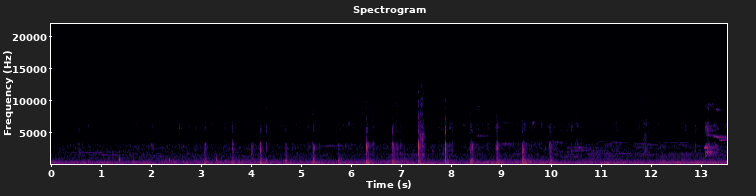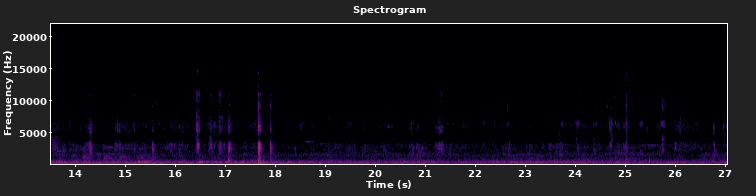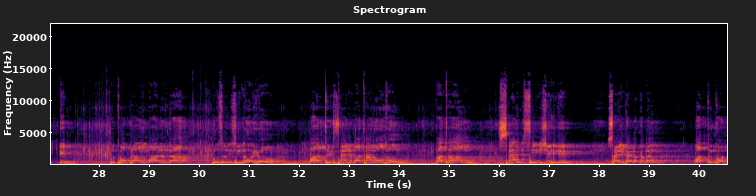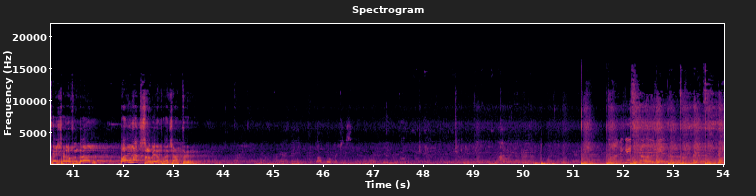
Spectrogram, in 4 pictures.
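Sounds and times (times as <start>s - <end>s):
outdoor crowd background: 0.0s - 54.0s
town square murmur: 0.0s - 54.0s
marching footsteps on stone: 2.9s - 10.2s
man's loud voice: 27.2s - 43.7s.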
